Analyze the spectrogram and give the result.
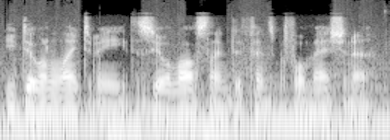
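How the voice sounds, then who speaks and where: With a lowish, monotone voice, sharp in tone and full of vocal fry, a man speaks rapid-fire as he live-streams a game. He reads out its text with game music behind him, peppering it with casual, sweary, offhand comments.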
